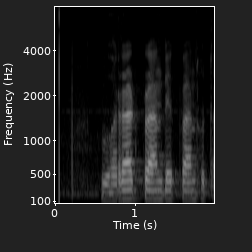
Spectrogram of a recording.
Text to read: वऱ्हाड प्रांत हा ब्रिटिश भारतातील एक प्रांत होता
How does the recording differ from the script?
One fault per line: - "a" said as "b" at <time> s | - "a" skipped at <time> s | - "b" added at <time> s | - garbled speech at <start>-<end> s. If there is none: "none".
- "हा ब्रिटिश भारतातील" skipped at 1.4 s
